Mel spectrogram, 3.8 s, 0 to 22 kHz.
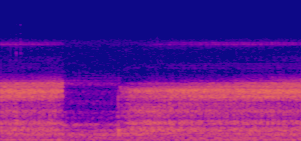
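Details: A male barn owl screeches at a female at about 21:07 on 26 December 2017: a harsh, rasping screech, a break of under a second, then a long hissing scream.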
